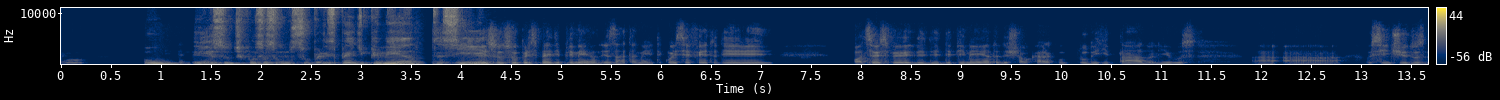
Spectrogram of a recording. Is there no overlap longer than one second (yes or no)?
yes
